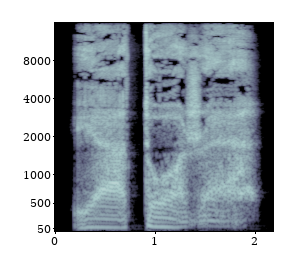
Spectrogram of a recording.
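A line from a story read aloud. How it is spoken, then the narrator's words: Hoarse demon declaring. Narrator (Russian): хрипло заявил демон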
